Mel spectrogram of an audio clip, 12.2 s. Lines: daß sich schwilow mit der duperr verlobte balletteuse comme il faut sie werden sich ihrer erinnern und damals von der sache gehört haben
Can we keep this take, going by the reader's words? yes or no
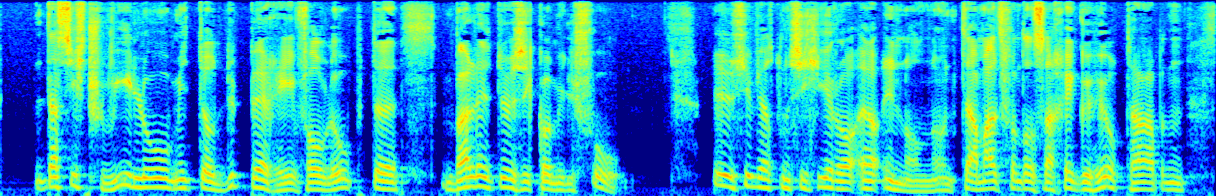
yes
